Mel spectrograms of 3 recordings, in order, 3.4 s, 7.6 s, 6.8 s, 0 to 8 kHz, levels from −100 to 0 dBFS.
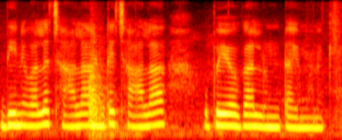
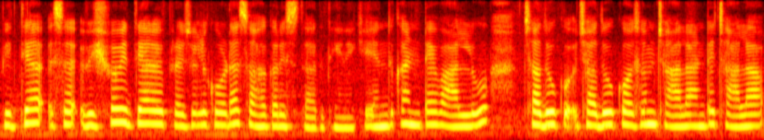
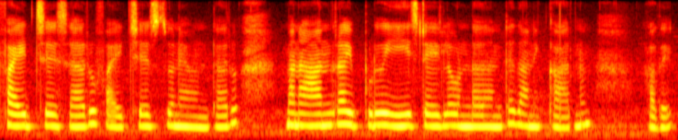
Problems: background sounds at intervals, background conversations at intervals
